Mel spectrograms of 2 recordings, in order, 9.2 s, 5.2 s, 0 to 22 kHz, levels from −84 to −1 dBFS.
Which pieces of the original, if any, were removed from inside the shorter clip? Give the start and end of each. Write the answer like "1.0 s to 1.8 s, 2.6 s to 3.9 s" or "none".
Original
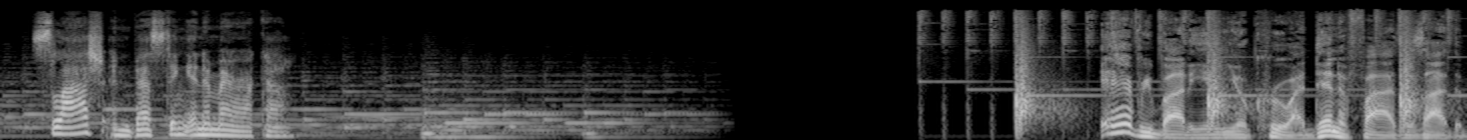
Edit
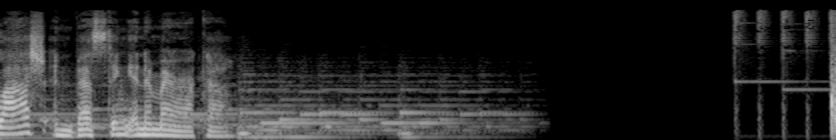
1.8 s to 2.6 s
